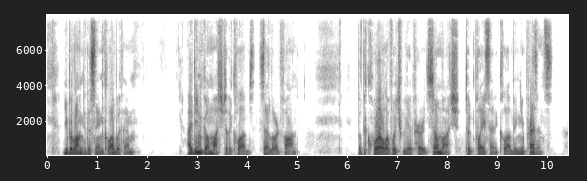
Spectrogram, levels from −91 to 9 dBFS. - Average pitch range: Yes, average, 3.5 semitones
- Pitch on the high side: No, low, 100 Hz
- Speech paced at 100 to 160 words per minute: No, fast, 205 wpm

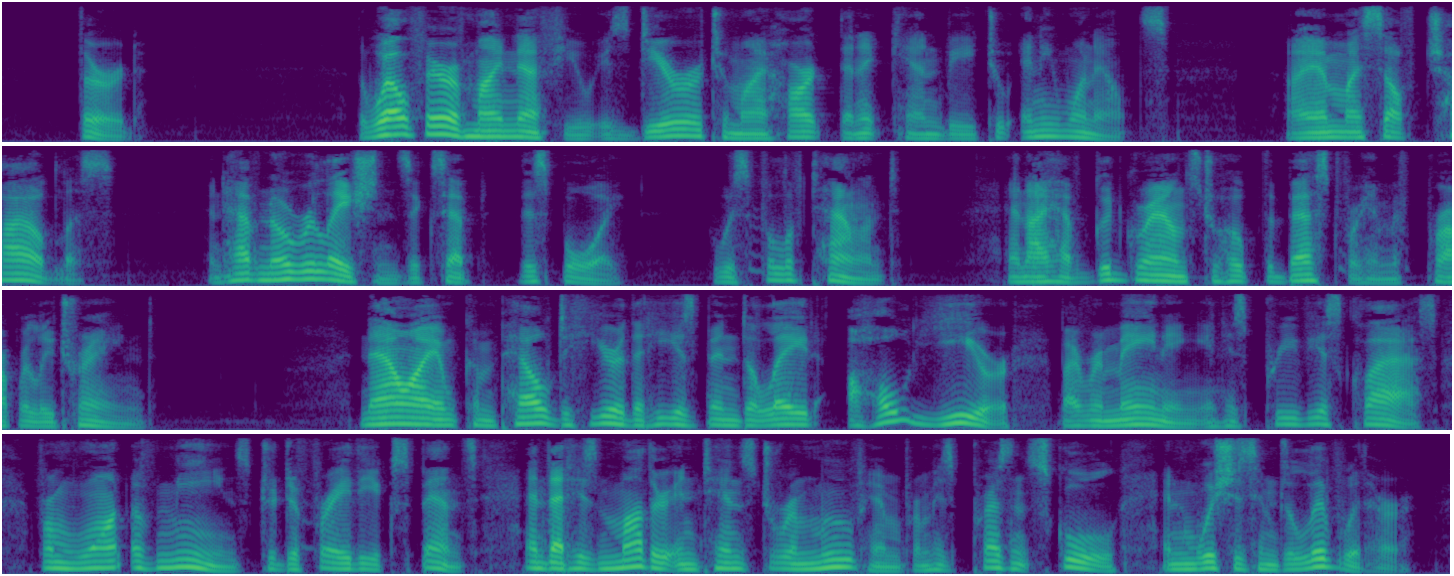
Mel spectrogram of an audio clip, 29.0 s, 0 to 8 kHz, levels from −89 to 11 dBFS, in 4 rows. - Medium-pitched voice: No, low, 115 Hz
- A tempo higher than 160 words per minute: Yes, average, 200 wpm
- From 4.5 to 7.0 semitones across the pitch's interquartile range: Yes, average, 5.1 semitones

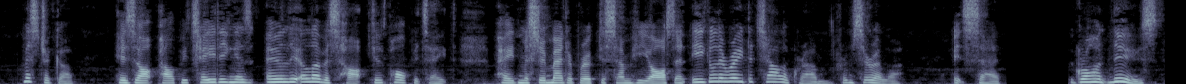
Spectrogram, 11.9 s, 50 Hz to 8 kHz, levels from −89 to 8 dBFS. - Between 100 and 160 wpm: Yes, average, 150 wpm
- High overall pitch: Yes, high, 220 Hz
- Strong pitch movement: Yes, wide, 6.5 semitones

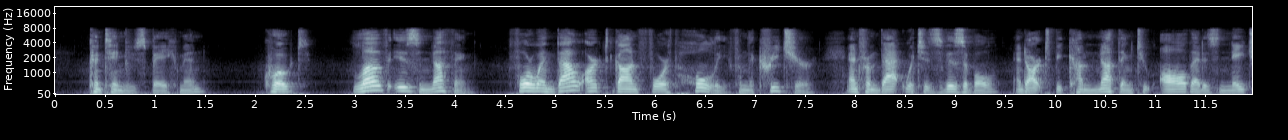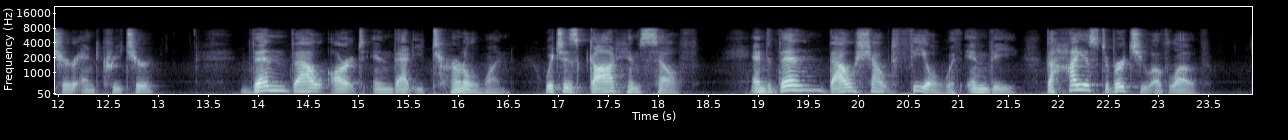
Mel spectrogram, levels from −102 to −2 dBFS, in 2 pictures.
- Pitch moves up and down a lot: Yes, wide, 6.4 semitones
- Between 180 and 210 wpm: No, average, 140 wpm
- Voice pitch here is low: Yes, low, 130 Hz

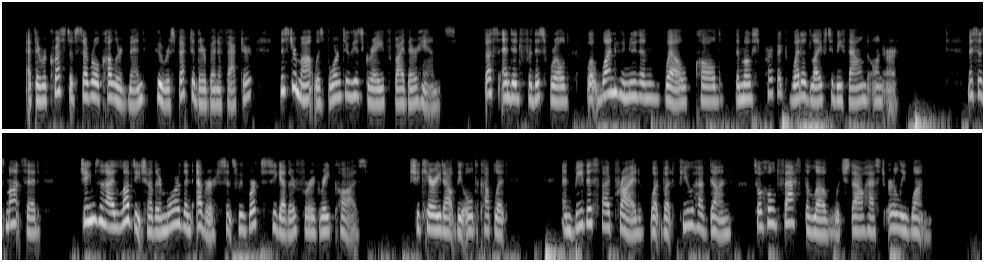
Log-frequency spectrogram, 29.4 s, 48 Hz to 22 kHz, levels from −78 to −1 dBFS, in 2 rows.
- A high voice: Yes, high, 205 Hz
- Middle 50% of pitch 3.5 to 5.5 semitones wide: Yes, average, 4.1 semitones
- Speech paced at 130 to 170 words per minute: No, average, 180 wpm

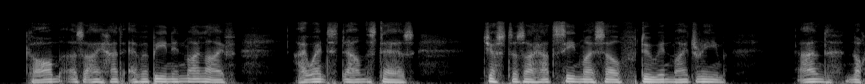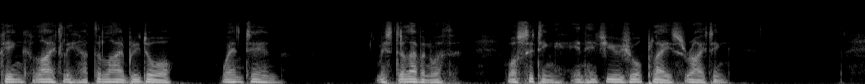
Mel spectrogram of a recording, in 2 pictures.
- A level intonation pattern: Yes, narrow, 2.2 semitones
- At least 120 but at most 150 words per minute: Yes, average, 145 wpm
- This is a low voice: Yes, low, 110 Hz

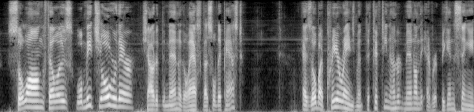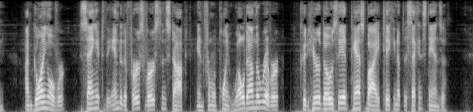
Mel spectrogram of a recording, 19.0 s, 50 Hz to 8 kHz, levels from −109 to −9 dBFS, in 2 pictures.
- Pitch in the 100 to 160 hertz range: Yes, low, 135 Hz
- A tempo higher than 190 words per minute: Yes, average, 200 wpm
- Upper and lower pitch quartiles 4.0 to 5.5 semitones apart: Yes, average, 5.1 semitones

